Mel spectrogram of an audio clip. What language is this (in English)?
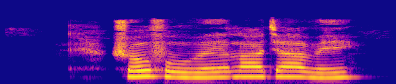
Chinese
